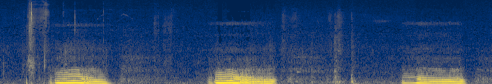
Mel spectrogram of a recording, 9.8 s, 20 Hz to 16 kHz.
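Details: Snoring: three loud, low, rumbling snores on breathing in, about 18 per minute, with quiet breathing out between them.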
